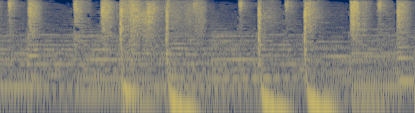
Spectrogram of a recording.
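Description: Electronic background music: deep kick-drum hits that fall in pitch, about two a second, over held bass notes and a steady hi-hat pattern.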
